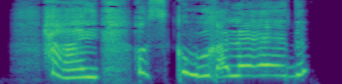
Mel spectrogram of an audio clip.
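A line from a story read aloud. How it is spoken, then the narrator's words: Screaming while rolling on floor. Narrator (French): hurle-t-elle en se roulant par terre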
